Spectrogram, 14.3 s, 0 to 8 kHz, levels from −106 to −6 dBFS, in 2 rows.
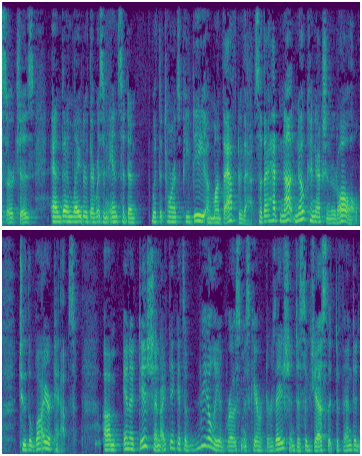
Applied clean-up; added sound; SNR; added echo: neural mask model Resemble Enhance denoiser.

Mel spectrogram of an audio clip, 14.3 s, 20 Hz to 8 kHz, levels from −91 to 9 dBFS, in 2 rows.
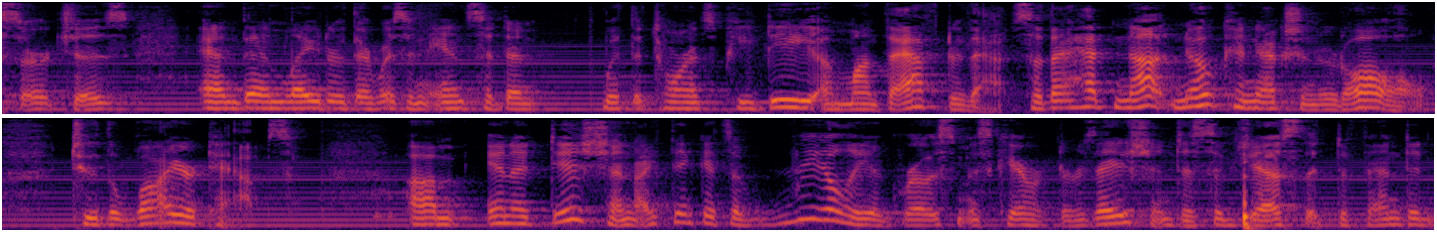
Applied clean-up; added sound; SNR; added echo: none; Bowed string instrument; 19 dB; none.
